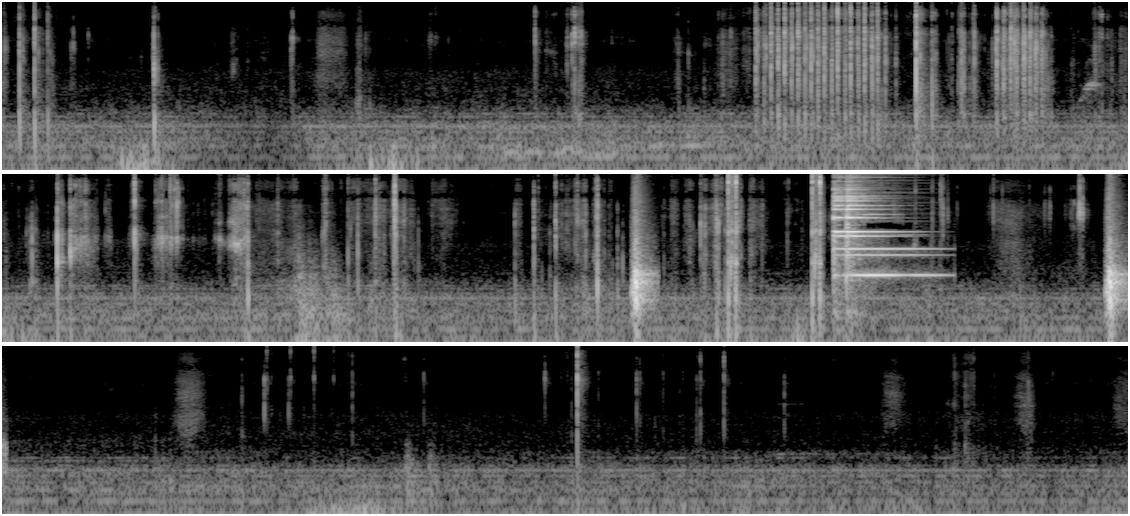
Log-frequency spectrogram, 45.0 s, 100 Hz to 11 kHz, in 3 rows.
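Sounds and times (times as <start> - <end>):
wrapper clicks and crinkles: 14.6 - 18.6
candy packaging ripping: 15.8 - 18.4
small hard object ringing ding: 26.1 - 27.7.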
